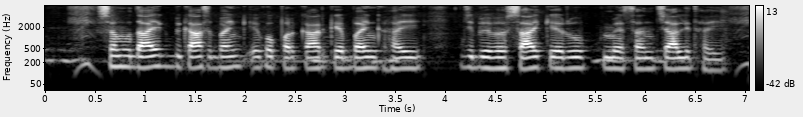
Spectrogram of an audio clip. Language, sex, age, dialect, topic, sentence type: Magahi, male, 18-24, Southern, banking, statement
